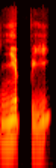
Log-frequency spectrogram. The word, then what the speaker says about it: Nyepi: It's pronounced nippy.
